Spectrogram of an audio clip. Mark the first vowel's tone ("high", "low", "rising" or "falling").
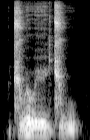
rising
